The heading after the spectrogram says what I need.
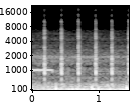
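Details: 2008 Dodge Avenger, engine running: sharp, even clicks about four times a second over low engine and fan hum from behind the glove box; failing HVAC blend door actuator, fixed by replacing it (part 68018109AA).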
